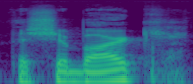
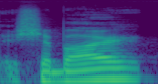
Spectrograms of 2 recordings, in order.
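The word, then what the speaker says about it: Chebar: The CH would probably be a hard C sound. – Kabar? – Let's do it again.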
